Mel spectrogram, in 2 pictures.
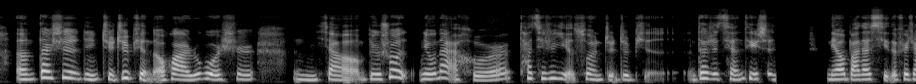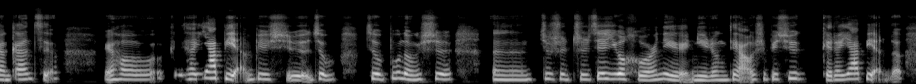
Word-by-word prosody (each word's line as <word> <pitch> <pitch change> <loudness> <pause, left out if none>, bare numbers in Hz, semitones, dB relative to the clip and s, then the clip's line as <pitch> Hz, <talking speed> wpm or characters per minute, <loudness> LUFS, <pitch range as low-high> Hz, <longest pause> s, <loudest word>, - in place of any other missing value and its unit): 呃， 235 0 +2
但 315 +2 +6
是 295 -1 +2
你 235 -3 0
纸 250 -2 -1
制 300 +9 +3
品 275 -3 +1
的 - - +1
话， 220 -1 +3
如 225 +5 +1
果 245 -4 +4
是， 225 0 -3 0.4
嗯， 215 -3 -2
像 225 +1 0
比 245 - -2
如 240 - +4
说 335 +5 +2
牛 245 +1 +3
奶 285 -2 0
盒 210 -3 -4
儿， 210 +9 -1
它 280 - -1
其 275 -1 -2
实 280 - +1
也 265 -4 0
算 230 -4 -2
纸 205 - -2
制 215 0 -1
品。 210 - -8 0.5
但 275 0 +4
是 245 - 0
前 240 -2 -2
提 265 -2 +1
是 245 - -1 0.5
你 230 - -1
要 230 +1 +5
把 225 -2 +2
它 230 +1 +3
洗 240 - -1
得 - - -1
非 240 +3 +2
常 225 -3 0
干 235 +3 +1
净， 265 +2 -5 0.5
然 220 - +1
后 225 -1 -1
给 460 - -14
它 245 - +2
压 290 -1 +8
扁 255 -5 +2
必 240 0 -1
须， 400 - 0
就 235 -3 0 0.3
就 250 -2 +2
不 280 +5 -5
能 230 -4 +2
是 240 0 0 0.4
呃， 215 -1 -1 0.2
就 260 - -3
是 245 -1 -3
直 230 +1 -4
接 260 +3 +3
一 250 - 0
个 245 0 +8
盒 210 -4 -2
儿 200 +2 +1
你 230 -4 +2
你 200 0 +2
扔 200 +1 -1
掉， 225 +2 0
是 240 +2 -7
必 245 - -3
须 255 +1 -3
给 205 - +1
它 215 - +1
压 250 +2 +3
扁 - - -1
的。 - - -5
240 Hz, 255 characters per minute, -21 LUFS, 220-255 Hz, 0.5 s, 压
